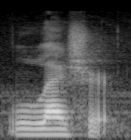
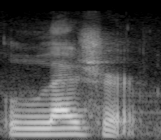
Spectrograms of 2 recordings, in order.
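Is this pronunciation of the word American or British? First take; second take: British; British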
